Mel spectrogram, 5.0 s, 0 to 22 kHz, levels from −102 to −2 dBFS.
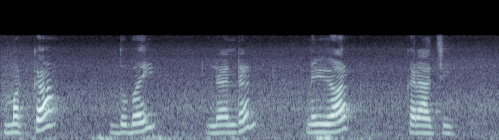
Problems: constant background noise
